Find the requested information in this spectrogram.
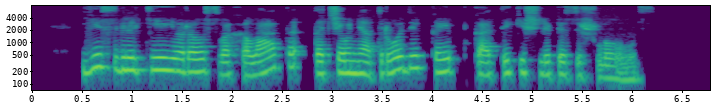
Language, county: Lithuanian, Marijampolė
